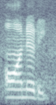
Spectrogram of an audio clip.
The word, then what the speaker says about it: honorary: H is silent, so we are pronunciating it as R, and honorary degree as honorary.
